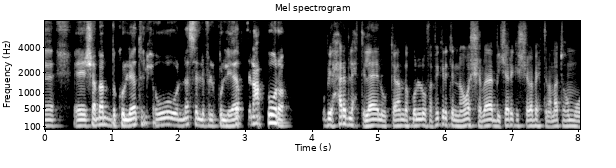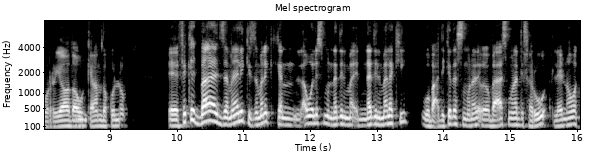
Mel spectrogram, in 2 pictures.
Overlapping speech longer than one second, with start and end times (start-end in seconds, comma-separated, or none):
none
